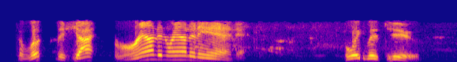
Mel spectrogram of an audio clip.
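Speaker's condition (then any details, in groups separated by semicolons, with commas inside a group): No condition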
